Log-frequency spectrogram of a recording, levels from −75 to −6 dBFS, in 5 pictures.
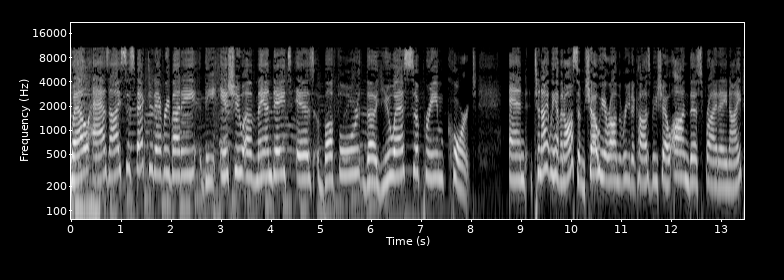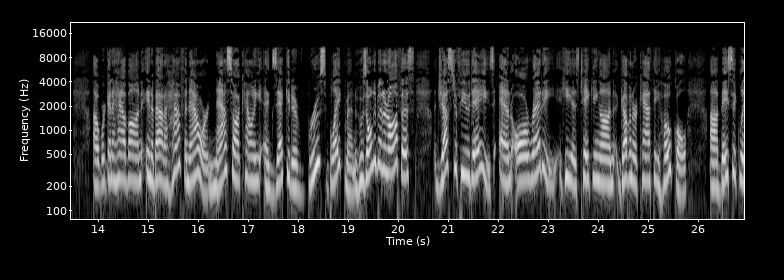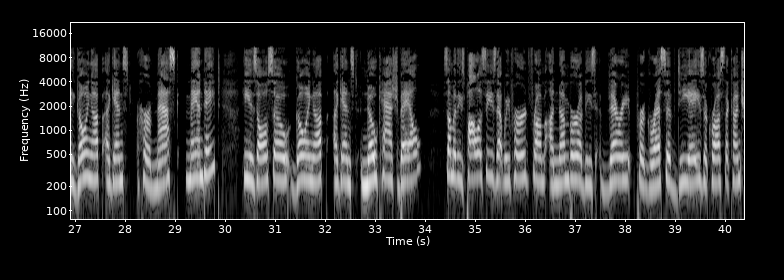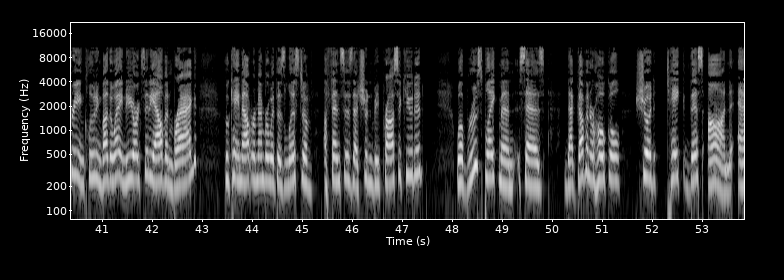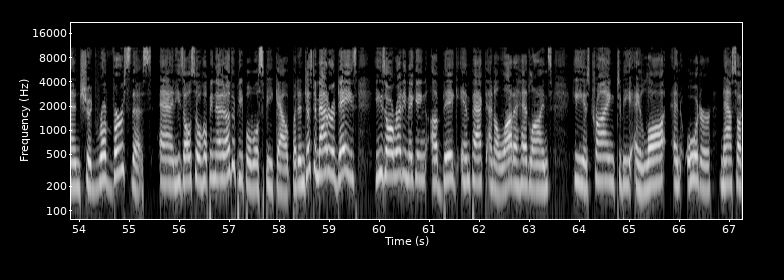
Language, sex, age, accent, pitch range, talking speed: English, female, 50-69, American, 215-260 Hz, 160 wpm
